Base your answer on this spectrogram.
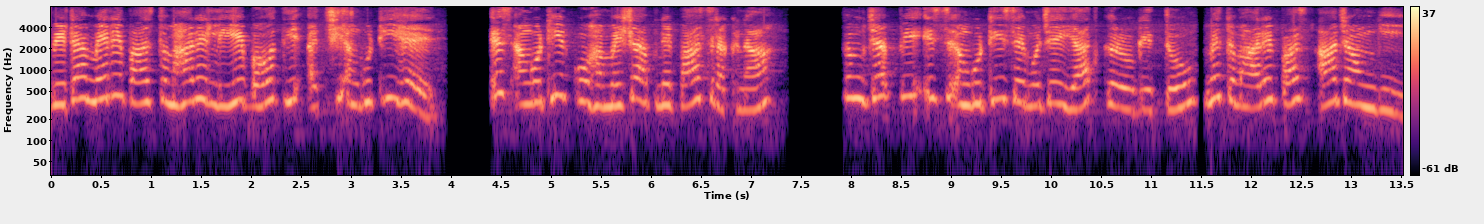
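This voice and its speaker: A female-sounding, cartoonish character voice pitched extremely high. The delivery comes at a fairly slow pace. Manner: sweet, coaxing.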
